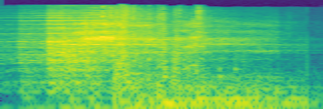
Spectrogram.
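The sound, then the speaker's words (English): A heavy attic door slams shut with an abrupt, booming onset. A loud, dense rumble rings on for about two seconds before cutting off sharply. “The upper attic door slams shut behind her.”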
